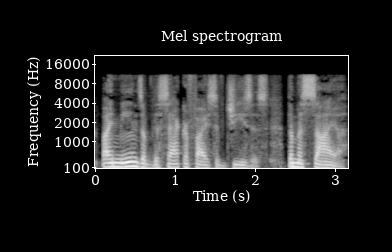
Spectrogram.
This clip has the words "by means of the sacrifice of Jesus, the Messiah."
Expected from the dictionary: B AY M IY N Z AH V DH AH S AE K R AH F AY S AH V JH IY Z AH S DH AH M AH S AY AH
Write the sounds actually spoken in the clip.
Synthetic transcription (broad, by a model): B AY M IY N Z AH V DH AH S AE K R AH F AY S AH V JH IY Z AH S DH AH M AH S AY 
